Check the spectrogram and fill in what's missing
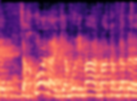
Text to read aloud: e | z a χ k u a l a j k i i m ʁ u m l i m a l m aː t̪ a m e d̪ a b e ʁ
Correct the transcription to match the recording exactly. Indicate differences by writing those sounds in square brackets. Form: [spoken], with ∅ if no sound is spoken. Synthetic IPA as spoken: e | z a χ k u a l a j k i [a] m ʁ u [∅] l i m a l m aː t̪ a m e d̪ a b e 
